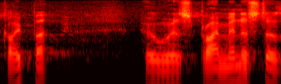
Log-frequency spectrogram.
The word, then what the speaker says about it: Kuyper: said of the famous Abraham Kuyper who rightly pronounced coiba who was prime minister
